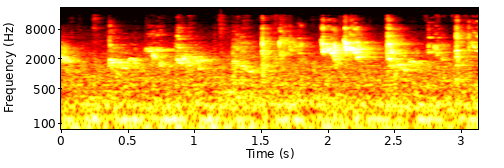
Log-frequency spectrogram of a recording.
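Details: Budgerigar giving soft, scattered chirps and short squawky notes, fairly quiet, over a steady low hum.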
